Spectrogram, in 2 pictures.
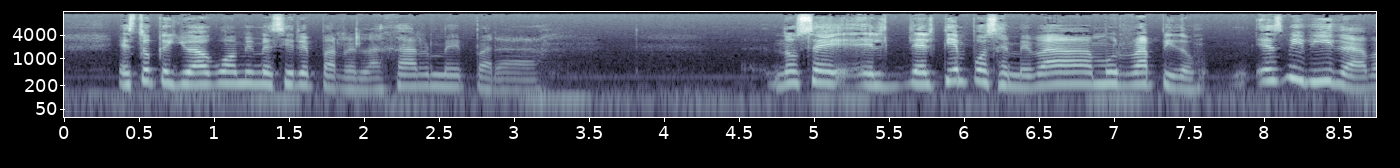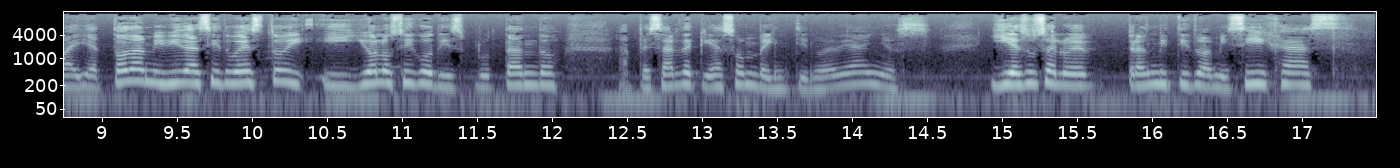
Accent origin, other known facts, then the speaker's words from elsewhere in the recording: Villa Nicolás Romero, State of Mexico, Mexico; Yo vengo de adelante de Atizapán de Zaragoza. Es Villa Nicolás Romero exactamente de donde yo vengo.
